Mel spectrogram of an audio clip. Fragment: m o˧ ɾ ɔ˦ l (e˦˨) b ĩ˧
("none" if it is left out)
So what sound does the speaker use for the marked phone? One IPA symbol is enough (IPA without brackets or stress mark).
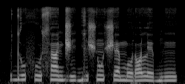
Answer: e˧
